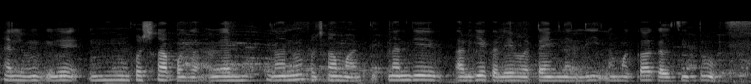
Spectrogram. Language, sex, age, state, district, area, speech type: Kannada, female, 45-60, Karnataka, Bangalore Urban, urban, spontaneous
